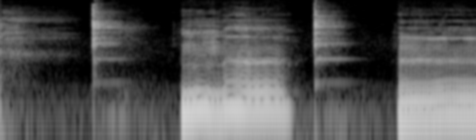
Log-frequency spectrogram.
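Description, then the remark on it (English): A tin cup is struck twice, each sharp clink ringing briefly and fading, and after each strike a voice sings a sustained note as if matching its pitch. “Here's a tin cup.”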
